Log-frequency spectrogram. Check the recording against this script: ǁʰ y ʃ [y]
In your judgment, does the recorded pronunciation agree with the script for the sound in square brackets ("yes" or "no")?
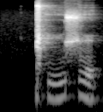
no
